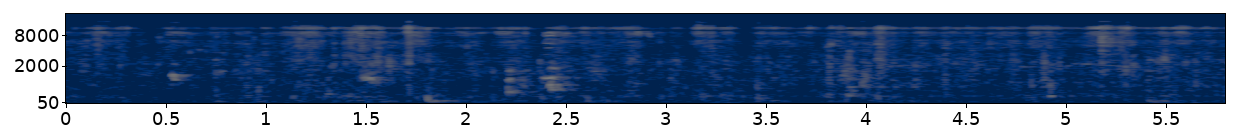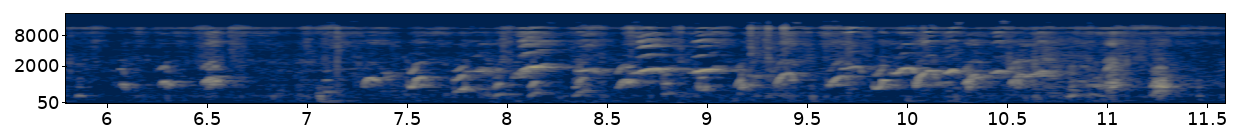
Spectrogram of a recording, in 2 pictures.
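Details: Border Collie puppies of litter V2, by Ori and Cru, three weeks old: a few scattered soft squeaks at first, then a dense burst of high, quick, upward-sliding whimpers in the second half.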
